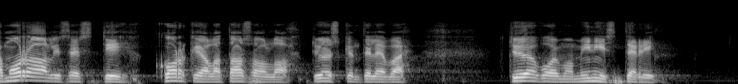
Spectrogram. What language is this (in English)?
Finnish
